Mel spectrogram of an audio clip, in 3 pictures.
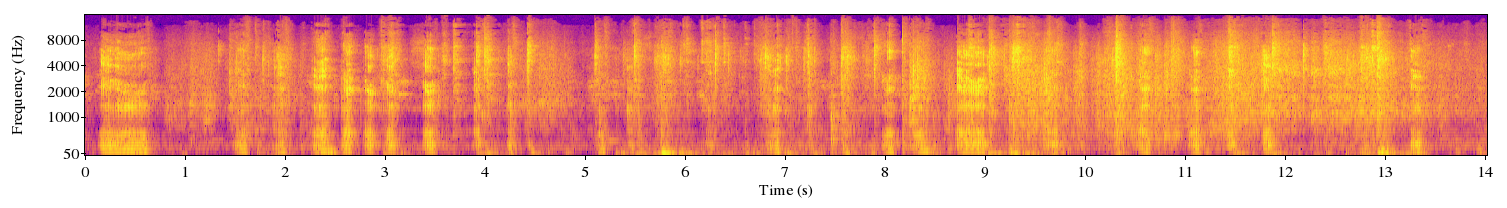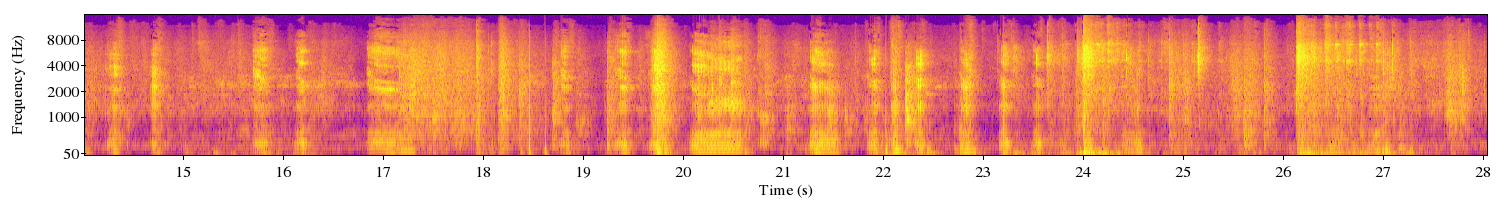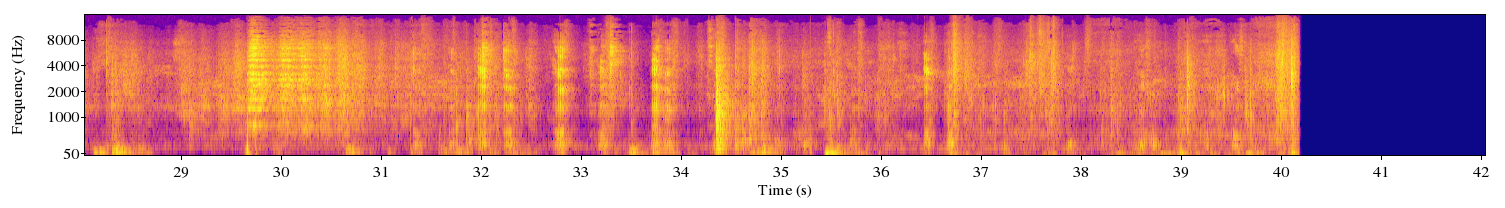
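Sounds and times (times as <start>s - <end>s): pig grunting and oinking: 0.0s - 0.8s, 1.4s - 4.5s, 6.7s - 12.1s, 13.0s - 13.5s, 14.2s - 14.9s, 15.7s - 17.5s, 18.6s - 23.8s, 24.4s - 24.8s, 31.2s - 34.1s, 37.8s - 40.2s.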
